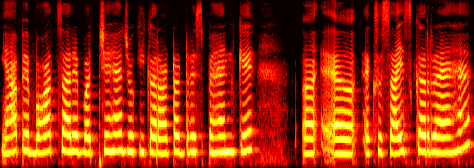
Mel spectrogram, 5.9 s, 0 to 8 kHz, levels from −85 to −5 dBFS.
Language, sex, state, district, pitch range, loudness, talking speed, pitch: Hindi, female, Jharkhand, Garhwa, 275-300 Hz, -16 LUFS, 160 wpm, 285 Hz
